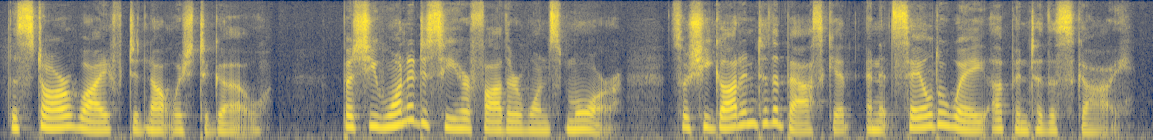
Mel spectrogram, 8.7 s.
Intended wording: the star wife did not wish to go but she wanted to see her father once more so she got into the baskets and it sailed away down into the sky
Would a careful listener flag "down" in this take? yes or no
yes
